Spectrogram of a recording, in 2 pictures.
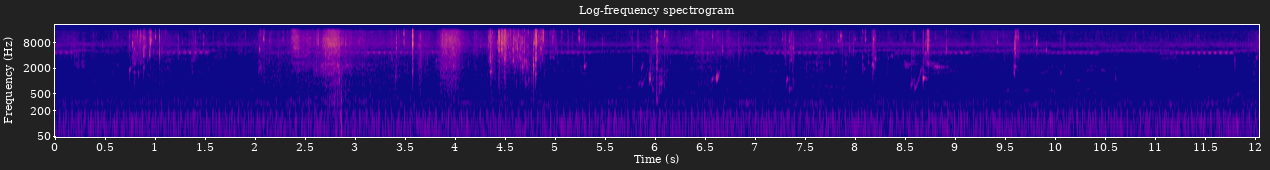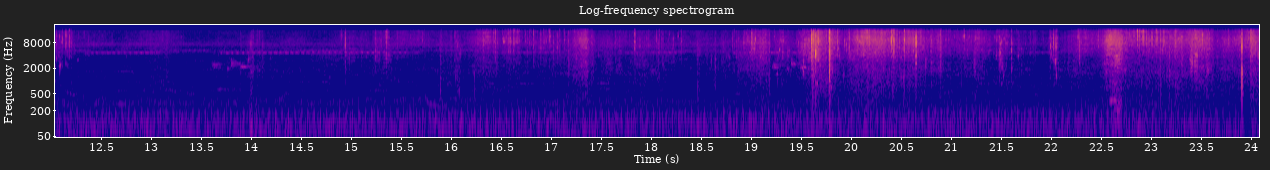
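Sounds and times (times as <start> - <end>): water drips and splashes: 0.7 - 1.4, 4.3 - 10.0, 19.5 - 22.4
hands groping through muddy water: 3.4 - 9.8.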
